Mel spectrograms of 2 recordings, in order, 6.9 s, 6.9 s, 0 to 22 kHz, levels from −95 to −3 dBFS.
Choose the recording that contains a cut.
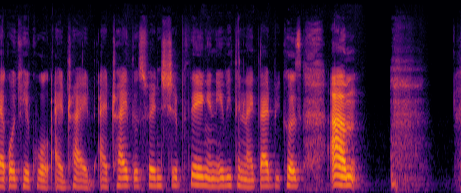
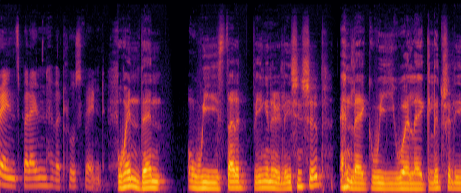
second; 1 cut; at 1.7 s

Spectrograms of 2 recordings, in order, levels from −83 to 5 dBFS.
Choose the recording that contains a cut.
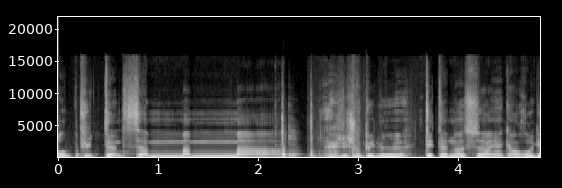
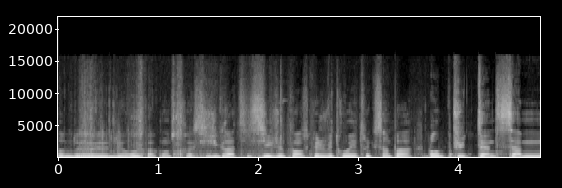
first; 1 cut; at 2.5 s

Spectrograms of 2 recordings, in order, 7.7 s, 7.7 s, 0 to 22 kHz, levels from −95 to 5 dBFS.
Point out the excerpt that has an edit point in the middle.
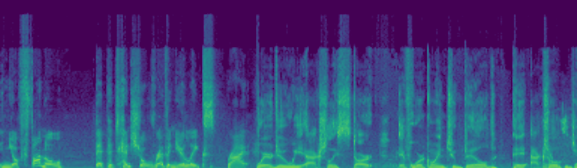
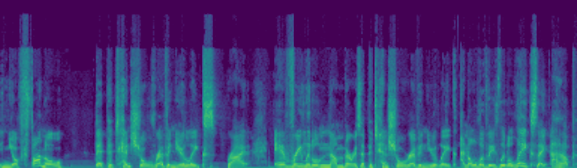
first; 2 cuts; at 3.3 s, 6.7 s

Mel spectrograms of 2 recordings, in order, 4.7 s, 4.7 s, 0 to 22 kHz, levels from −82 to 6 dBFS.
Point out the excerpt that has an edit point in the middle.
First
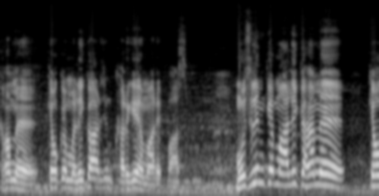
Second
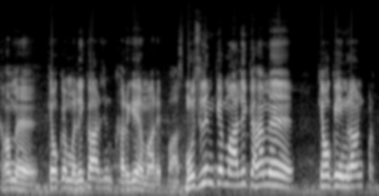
second; 1 cut; at 2.2 s

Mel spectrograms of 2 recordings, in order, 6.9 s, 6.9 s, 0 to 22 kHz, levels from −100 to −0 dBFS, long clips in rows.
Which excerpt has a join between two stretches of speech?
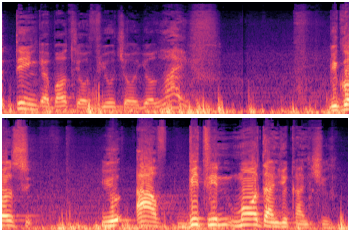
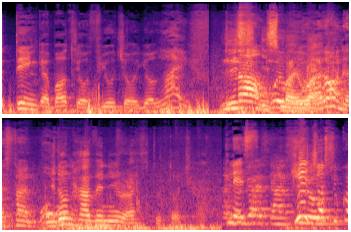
second; 2 cuts; at 2.1 s, 5.7 s

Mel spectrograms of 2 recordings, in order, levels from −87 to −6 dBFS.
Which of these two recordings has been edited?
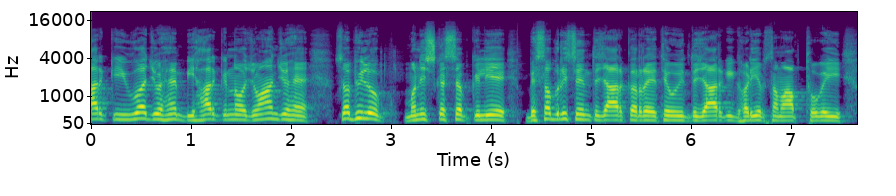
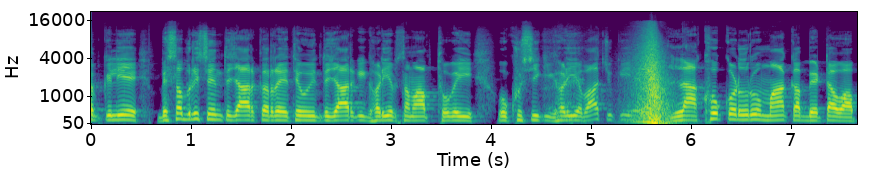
second; 1 cut; at 5.8 s

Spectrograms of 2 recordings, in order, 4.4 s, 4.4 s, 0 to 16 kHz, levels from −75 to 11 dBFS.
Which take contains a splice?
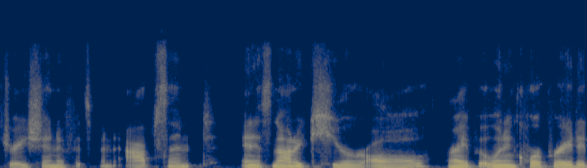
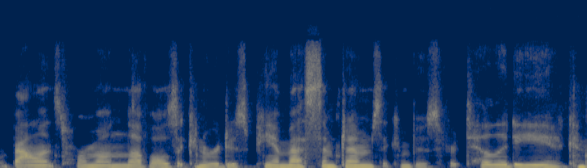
first; 2 cuts; at 1.6 s, 3.2 s

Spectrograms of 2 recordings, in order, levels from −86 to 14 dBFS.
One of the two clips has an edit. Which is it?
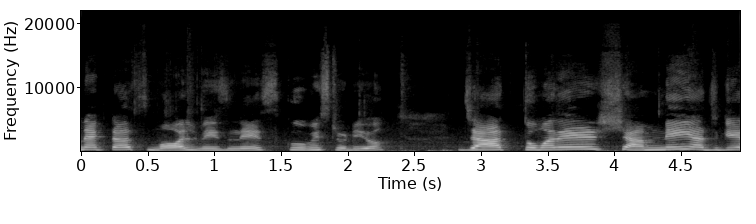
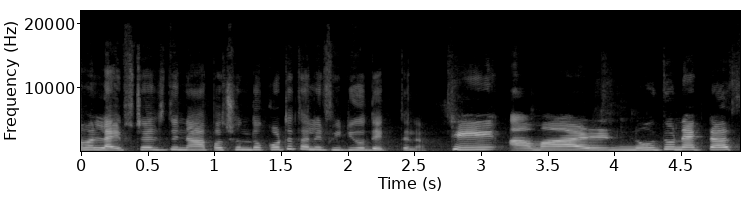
second; 1 cut; at 2.7 s

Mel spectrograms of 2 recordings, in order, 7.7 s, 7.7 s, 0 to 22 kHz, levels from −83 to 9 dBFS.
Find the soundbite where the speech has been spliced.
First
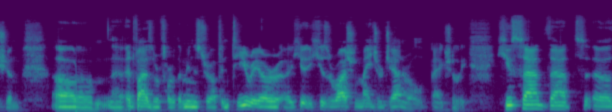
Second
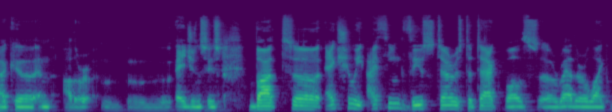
first; 1 cut; at 1.0 s

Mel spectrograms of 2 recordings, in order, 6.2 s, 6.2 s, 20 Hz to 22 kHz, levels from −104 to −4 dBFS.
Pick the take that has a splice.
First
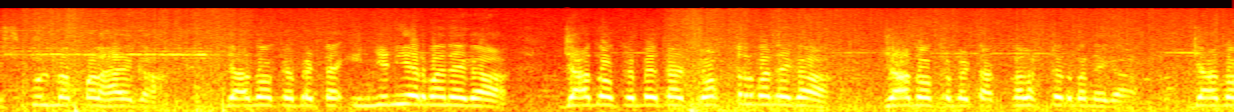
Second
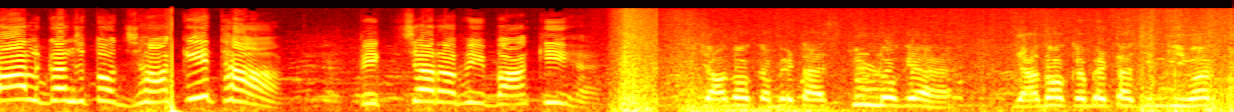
second; 1 cut; at 3.3 s

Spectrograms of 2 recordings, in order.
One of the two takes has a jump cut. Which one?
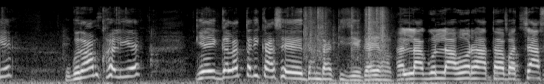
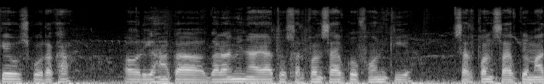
first; 1 cut; at 3.9 s

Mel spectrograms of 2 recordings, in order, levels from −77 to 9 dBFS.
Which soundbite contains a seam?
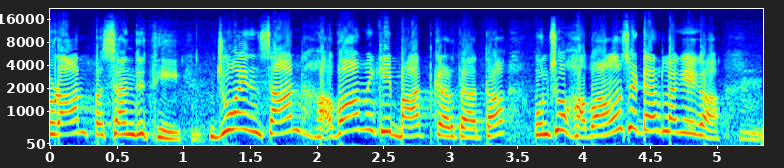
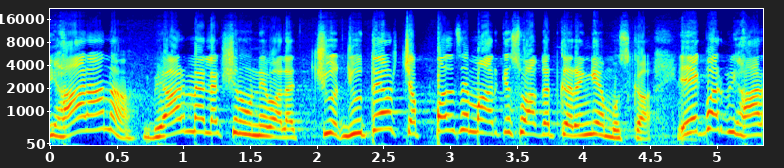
first; 1 cut; at 1.1 s

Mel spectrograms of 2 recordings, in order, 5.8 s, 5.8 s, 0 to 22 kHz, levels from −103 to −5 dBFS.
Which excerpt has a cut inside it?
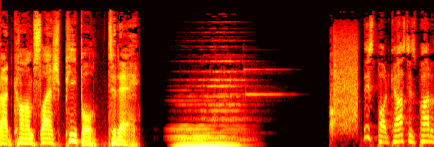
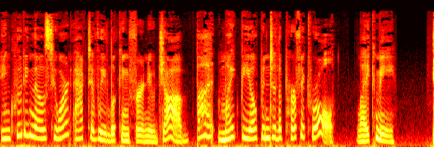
first; 2 cuts; at 1.9 s, 4.3 s

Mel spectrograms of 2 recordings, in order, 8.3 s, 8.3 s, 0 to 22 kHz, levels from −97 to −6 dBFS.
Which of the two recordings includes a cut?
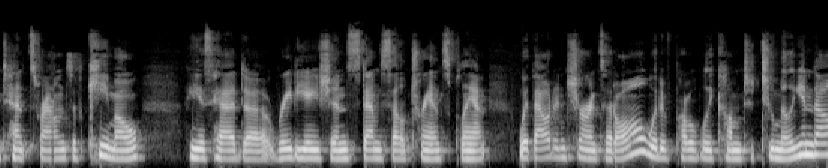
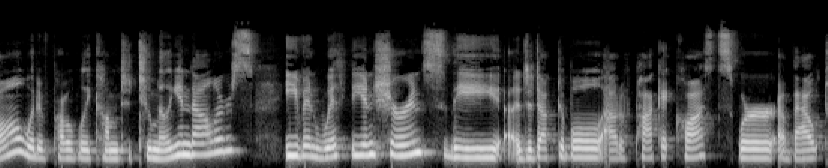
first; 1 cut; at 4.9 s

